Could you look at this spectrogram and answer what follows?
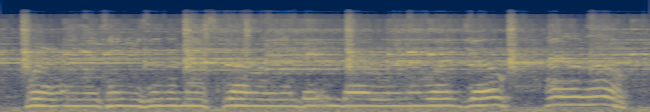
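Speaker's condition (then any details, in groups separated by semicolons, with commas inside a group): Brain injury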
